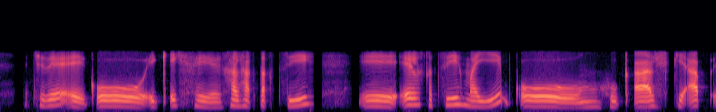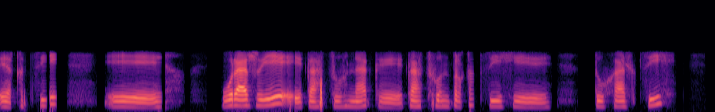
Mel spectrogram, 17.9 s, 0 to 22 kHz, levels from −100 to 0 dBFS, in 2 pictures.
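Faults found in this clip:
Packet loss with pitch repetition, speech, five gaps: 3.87–4.02 s (150 ms), 9.42–9.73 s (300 ms scattered over 360 ms, longest run 180 ms), 10.92–11.01 s (90 ms), 12.57–12.63 s (60 ms, just before "qajtzujunek qajtzujun pi"), 14.82–14.87 s (60 ms). Gap sizes fit 30 ms packets. The receiver's concealment loops the last pitch period, heard as a held buzzy tone. The longest runs fade toward silence. On a spectrogram, flat harmonic stripes that decay. On the waveform, a repeating periodic cycle. The G.711 telephone coding band, 200 Hz–3.7 kHz, is visible around these gaps.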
